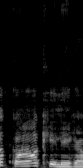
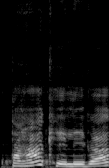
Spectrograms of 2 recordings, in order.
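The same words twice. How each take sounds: First: Said in the usual way. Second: तहाँ with t for k; baby-talk lisp. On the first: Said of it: "मतलब". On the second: Retold or imitated. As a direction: coo it like a toddler. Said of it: "लाड़ी लाड में".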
